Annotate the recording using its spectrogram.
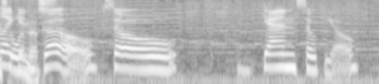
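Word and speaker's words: Gensokyo: So Gen Sokyo, not Gen.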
